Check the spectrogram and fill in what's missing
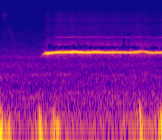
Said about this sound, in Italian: Senti che c'è troppa aria che passa. Mm. Non fischiare. C'è troppo... È troppo vuoto.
